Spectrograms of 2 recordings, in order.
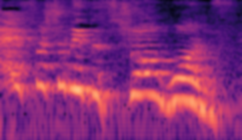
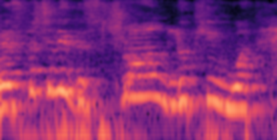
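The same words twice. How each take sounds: First: Especially the strong ones, pitched higher, stressing especially; higher emphasis. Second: Said in the usual way. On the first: Shown as a demonstration. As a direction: lift it up to insist.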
